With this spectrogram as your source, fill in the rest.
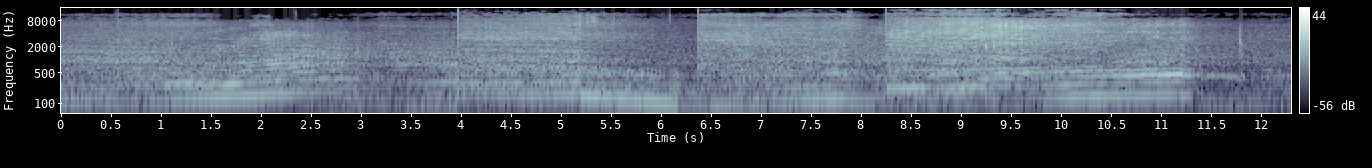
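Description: Tyres hiss on the road as cars pass close by.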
